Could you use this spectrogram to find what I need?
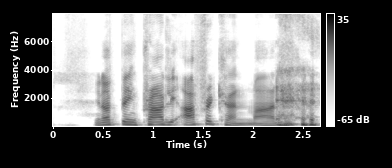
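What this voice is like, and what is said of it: Put-on Jamaican accent. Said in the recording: “He did a Jamaican accent.”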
